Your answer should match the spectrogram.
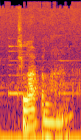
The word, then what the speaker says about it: Tlapallan: island and the name of that island was Chilapalan. Don't know if I'm pronouncing it right.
